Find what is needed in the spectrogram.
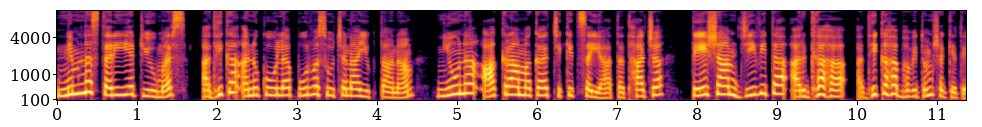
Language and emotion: Sanskrit, neutral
